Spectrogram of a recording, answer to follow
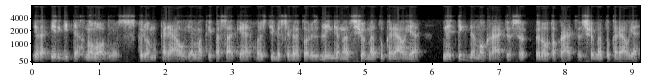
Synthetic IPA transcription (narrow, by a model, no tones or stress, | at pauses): iːɾɐʔɪɾʲɡʲɪt̪ʲɛxnoːlˠoːɡʲɪjoːskʊɾʲoːmkɐɾʲɛʊjɛmɐkɐɪppɐsɑːkʲeːʋɐlʲsʲt̪ʲiːbʲeːsʲsʲɛkʲɾʲɛt̪oːɾʲɪjʊsblʲɪŋʲkʲɛnɐsʃʲuɔmʲɛt̪ʊkɐɾʲɛʊjɛ | nʲɛt̪ʲɪkd̪ʲɛmoːkɾɑːt̪ʲɪjoːsɪɾɐʊt̪oːkɾɑːt̪ʲɪjoːsʃʲuɔmʲɛt̪ʊkɐɾʲɛʊjɛ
